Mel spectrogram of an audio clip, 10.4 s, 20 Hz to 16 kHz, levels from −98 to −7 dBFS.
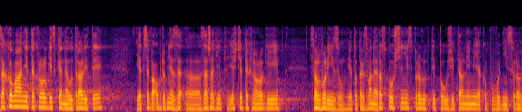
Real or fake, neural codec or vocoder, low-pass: fake; codec, 16 kHz, 16 kbps, FunCodec, trained on Chinese and English, 50 frames a second; 7.2 kHz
